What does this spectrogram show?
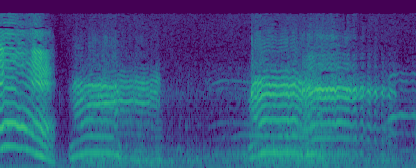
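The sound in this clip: Sheep bleating, from a flock of about a hundred: three loud bleats, the first falling in pitch, the last long and quavering toward its end.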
